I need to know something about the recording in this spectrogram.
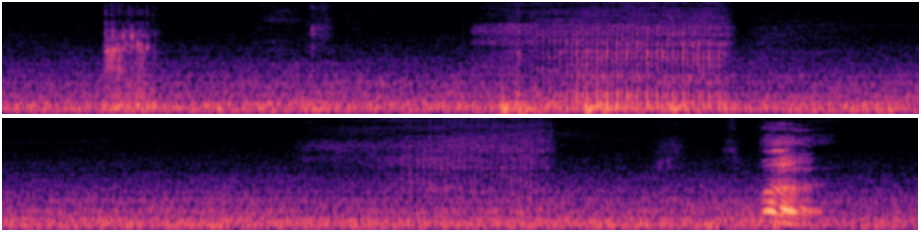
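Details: Sleeping person snoring: noisy breaths with two longer rough snores and a brief squeaky snort near the end, over steady room noise.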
